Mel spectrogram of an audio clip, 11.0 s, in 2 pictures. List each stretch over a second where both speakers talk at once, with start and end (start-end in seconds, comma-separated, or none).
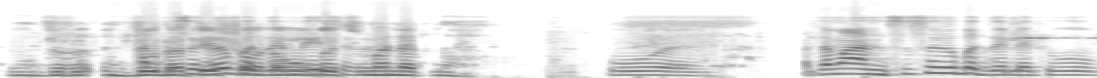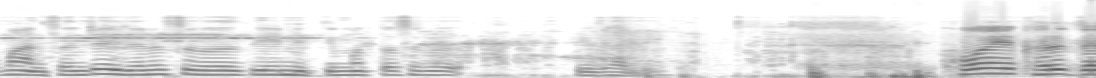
0.7-2.0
